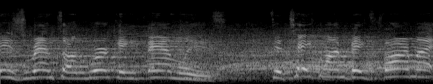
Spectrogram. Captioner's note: cheering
